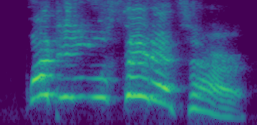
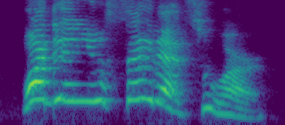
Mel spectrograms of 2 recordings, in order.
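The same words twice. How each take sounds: First: Much higher, disbelieving "why"; high exasperated repeat. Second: Raised, insistent why; pressing question. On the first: Repeating the question to the mother, exasperated high pitch. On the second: Asking the mother why she stayed silent, insistent. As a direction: demand an answer from her. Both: Real, not acted.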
